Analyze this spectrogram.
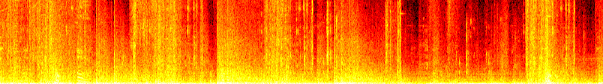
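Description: Futuristic guns fire in rapid bursts.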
